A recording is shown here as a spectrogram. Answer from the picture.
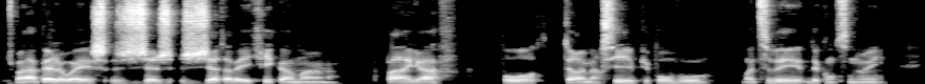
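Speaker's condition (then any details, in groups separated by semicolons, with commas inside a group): Stuttering; ongoing adult stuttering; repeated sounds, prolonged sounds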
